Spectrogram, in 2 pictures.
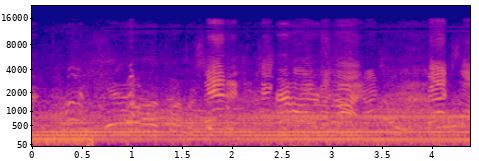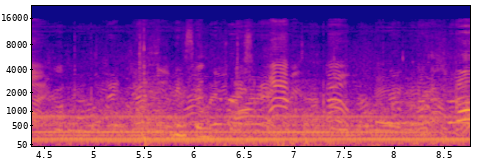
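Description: A steady motor-like hum runs throughout, with distant shouting voices of players and spectators calling out over it at intervals.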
